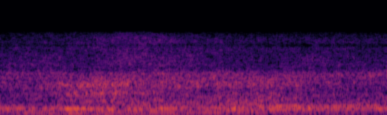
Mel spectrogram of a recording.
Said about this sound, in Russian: Машина мимо приезжает.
